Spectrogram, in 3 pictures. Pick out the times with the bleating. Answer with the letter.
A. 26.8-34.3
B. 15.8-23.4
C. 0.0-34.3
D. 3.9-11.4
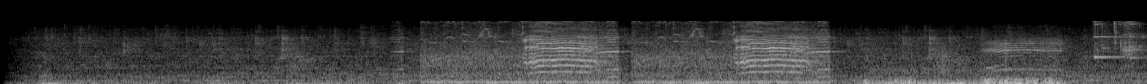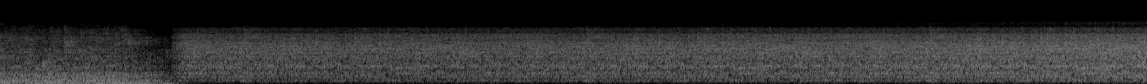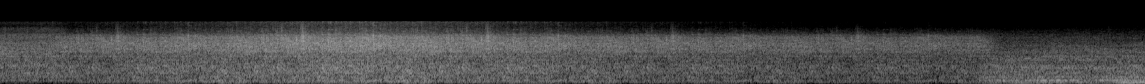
D.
